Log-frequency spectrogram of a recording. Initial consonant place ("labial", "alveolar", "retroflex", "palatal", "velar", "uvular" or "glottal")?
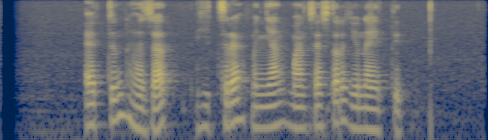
glottal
